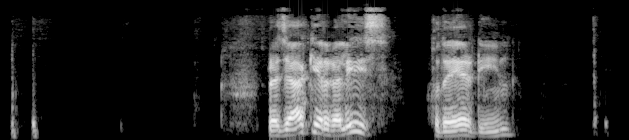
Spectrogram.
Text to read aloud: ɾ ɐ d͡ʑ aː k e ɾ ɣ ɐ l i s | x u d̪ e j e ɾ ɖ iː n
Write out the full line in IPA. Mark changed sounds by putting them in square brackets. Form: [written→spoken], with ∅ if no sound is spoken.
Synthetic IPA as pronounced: ɾ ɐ d͡ʑ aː k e ɾ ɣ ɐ l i s | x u d̪ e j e ɾ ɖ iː n

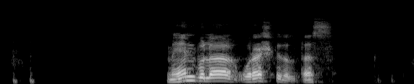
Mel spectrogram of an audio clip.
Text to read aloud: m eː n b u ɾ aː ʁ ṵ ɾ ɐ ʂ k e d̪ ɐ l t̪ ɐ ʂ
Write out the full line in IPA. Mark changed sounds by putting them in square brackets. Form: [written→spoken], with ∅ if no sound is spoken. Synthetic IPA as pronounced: m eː n b u [ɾ→l] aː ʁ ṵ ɾ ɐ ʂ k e d̪ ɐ l t̪ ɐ [ʂ→s]

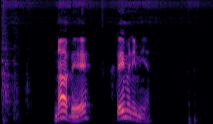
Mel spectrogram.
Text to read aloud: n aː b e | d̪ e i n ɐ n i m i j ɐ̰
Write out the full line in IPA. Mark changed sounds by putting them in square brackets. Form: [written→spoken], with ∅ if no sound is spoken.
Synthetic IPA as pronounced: n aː b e | [d̪→t̪] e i [n→m] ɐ n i m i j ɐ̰

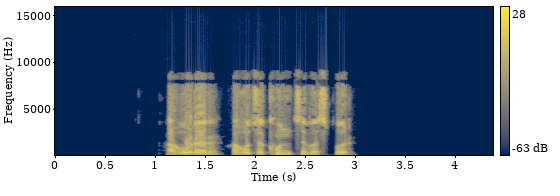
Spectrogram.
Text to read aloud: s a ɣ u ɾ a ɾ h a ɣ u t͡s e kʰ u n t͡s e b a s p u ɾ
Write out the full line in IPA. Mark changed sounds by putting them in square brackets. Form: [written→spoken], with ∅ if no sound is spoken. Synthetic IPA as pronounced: [s→h] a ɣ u ɾ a ɾ h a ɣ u t͡s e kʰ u n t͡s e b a s p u ɾ

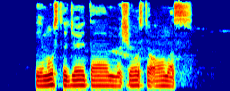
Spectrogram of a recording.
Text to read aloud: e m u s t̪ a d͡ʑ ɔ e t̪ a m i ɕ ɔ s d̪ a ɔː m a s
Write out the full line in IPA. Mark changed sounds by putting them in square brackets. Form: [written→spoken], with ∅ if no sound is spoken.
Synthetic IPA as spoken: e m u s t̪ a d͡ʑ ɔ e t̪ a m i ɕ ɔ s [d̪→t̪] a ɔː [m→n] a s

